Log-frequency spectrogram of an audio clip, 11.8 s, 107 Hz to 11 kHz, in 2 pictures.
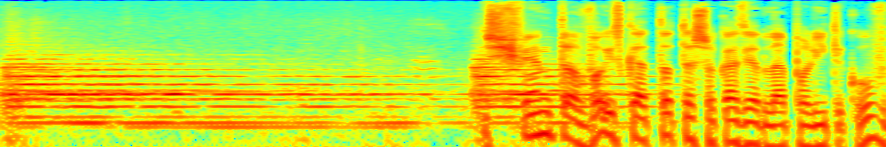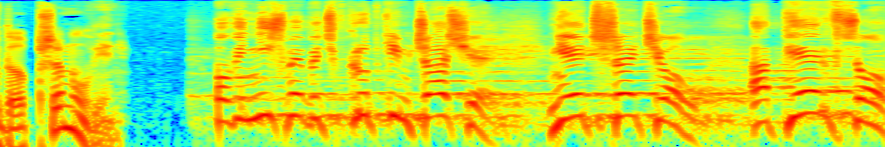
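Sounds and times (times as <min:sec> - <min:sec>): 
large 500-year-old church bell tolling on a national armed forces holiday: 0:00.0 - 0:04.9
speech: 0:03.7 - 0:06.8, 0:07.4 - 0:11.7.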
